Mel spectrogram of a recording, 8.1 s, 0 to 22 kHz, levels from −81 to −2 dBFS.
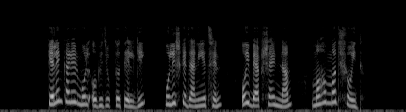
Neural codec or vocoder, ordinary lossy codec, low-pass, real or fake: none; MP3, 32 kbps; 10.8 kHz; real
